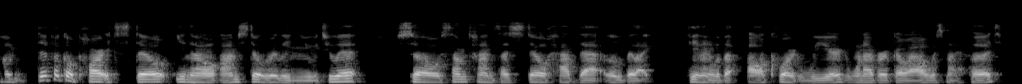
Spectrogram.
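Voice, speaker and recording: A man speaks with a Chinese accent at a moderate pace. His voice sits fairly low, and his intonation stays fairly even. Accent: Mandarin Chinese accent in English. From China. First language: Mandarin. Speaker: podcast guest. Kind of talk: interview.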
